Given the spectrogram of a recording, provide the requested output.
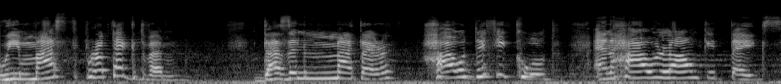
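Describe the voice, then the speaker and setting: In a raised, projected voice, a woman speaks very slowly at a high pitch. Her intonation is lively. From Poland. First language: Polish. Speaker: health worker. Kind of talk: rally speech.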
